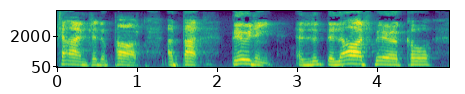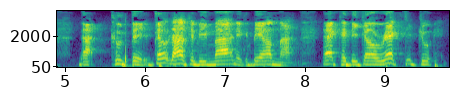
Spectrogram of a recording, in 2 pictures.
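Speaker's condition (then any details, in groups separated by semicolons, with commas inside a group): Clinically deaf; clinically deaf since school age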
